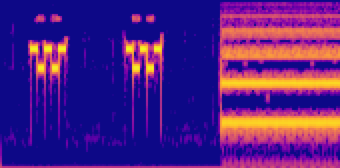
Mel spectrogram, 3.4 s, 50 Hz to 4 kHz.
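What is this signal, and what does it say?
Five-tone selective call (ZVEI), heard as quick runs of five tones, tones of about 70 ms. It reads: 85858 85858
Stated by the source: ZVEI five-tone call 85858 received on SDR.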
